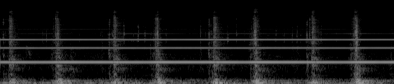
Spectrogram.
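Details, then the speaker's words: 1988 Chevrolet S10 Sport ZQ8, sitting since 1994: slow, even cranking about twice a second under a steady door-chime buzzer, with no fuel pump hum. It cranks and has spark and air, but the fuel pump isn't priming. "so that's a good sign still don't hear the fuel pump coming on though course this buzzer isn't helping any"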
